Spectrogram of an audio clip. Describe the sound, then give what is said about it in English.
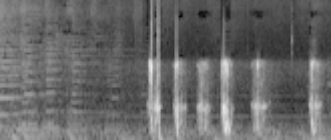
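A person imitates a pig, letting out about six short, nasal oinking grunts in quick, uneven succession after a quiet moment of faint background murmur. “please make the sound of a pig.”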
